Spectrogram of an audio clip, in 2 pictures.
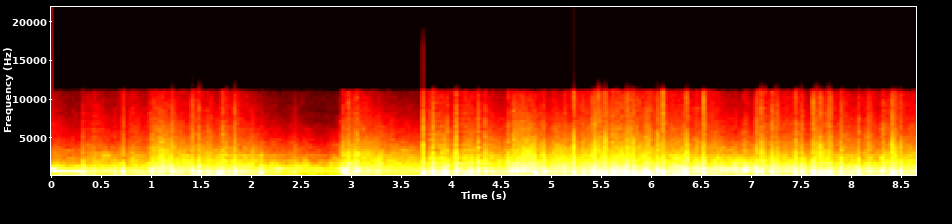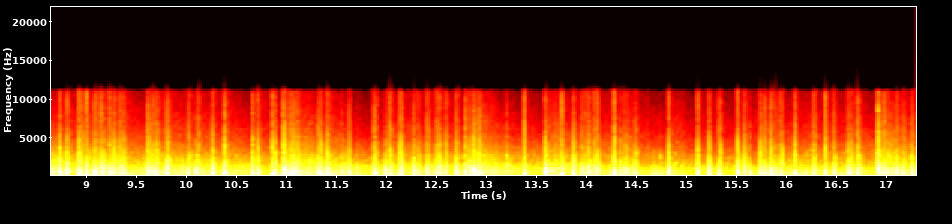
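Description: Fireworks display: aerial shells bursting amid rapid, dense crackling and popping of crackle-star effects. A louder barrage starts about three seconds in.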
